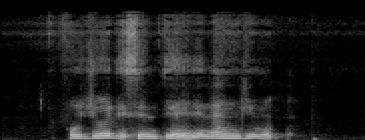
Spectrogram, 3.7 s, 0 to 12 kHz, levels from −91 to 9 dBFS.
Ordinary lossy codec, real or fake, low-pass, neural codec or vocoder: AAC, 48 kbps; fake; 10.8 kHz; codec, 32 kHz, 1.9 kbps, SNAC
